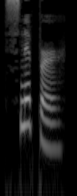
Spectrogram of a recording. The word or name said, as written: snipper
